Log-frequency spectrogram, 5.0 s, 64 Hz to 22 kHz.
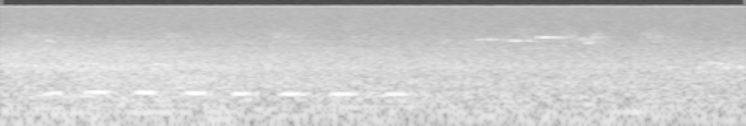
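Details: Greater coucal (Centropus sinensis intermedius) at Khao Yoi, Phetchaburi, Thailand, on 6 July 2013, giving a deep, hollow series of about eight booming hoots, three per second, over steady hiss, then a faint high bird note.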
